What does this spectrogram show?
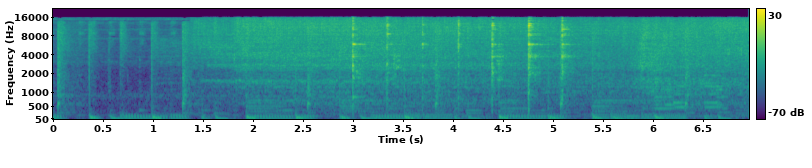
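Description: Shrimp sizzle and crackle in hot corn oil in a frying pan over raised heat, a steady dense hiss with sharp pops and occasional scrapes as they are stirred, fairly loud, no voices.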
